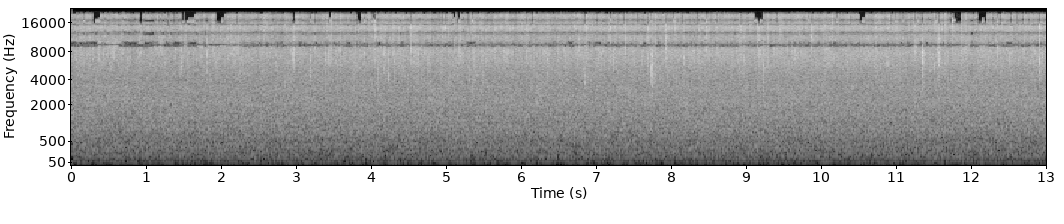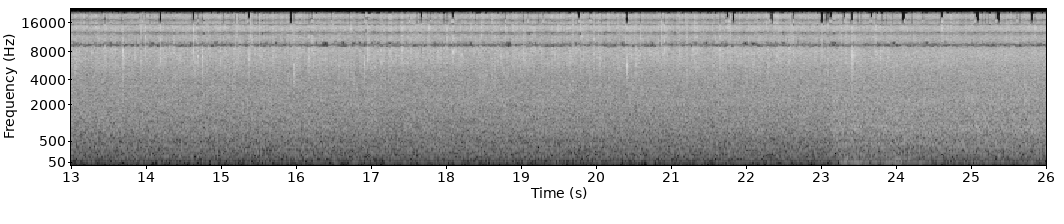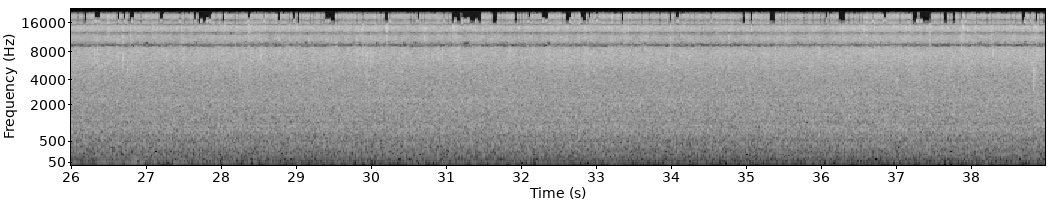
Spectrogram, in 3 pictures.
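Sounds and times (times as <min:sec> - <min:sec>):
steady rain falling: 0:00.0 - 0:38.9
raindrops ticking on a surface: 0:02.8 - 0:21.9, 0:22.9 - 0:32.1.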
